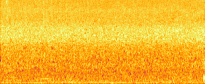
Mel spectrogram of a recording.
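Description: Steady rain from Tropical Storm Bertha falling on St. Croix in the U.S. Virgin Islands, a dense, even hiss of downpour that stays constant throughout with no voices.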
